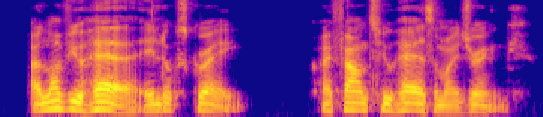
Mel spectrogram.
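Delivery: ordinary delivery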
